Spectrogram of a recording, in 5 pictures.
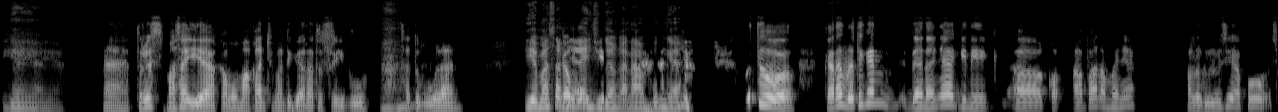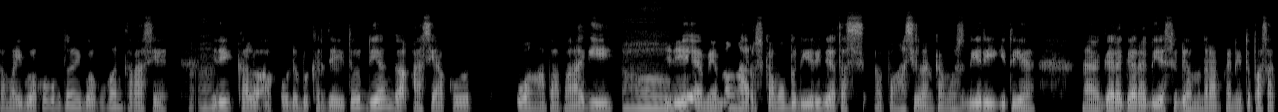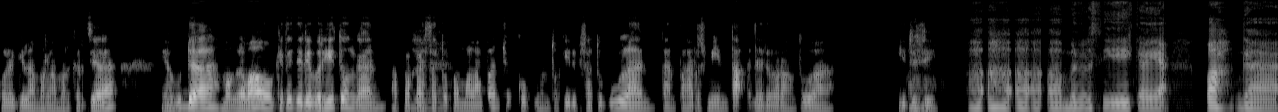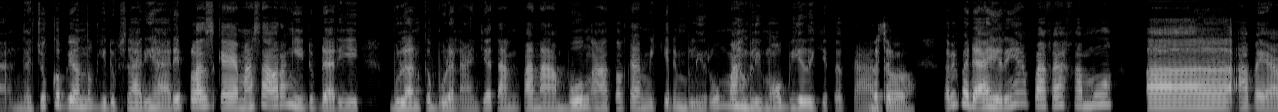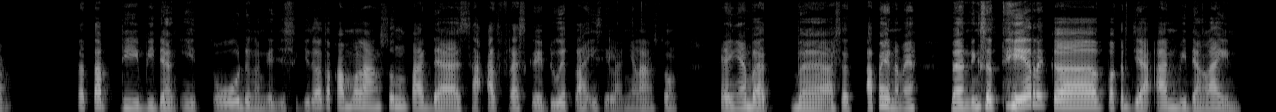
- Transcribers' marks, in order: laugh; other background noise; in English: "plus"; in English: "fresh graduate"
- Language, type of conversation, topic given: Indonesian, podcast, Bagaimana kamu memilih antara gaji tinggi dan pekerjaan yang kamu sukai?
